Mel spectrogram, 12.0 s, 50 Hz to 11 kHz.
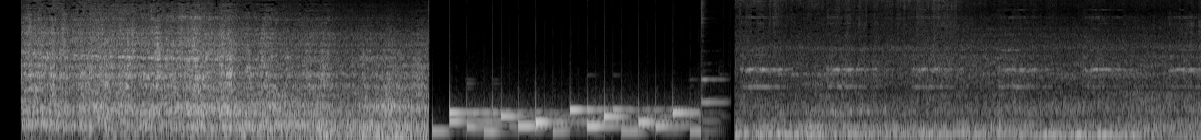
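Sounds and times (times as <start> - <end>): jet engines at takeoff: 0.2 - 4.3, 7.4 - 12.0.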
